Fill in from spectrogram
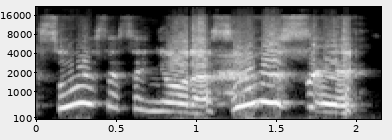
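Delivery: high, excited imitation of staff; rousing invitation. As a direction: imitate staff urging her aboard. Staff invite mom into wheelchair.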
